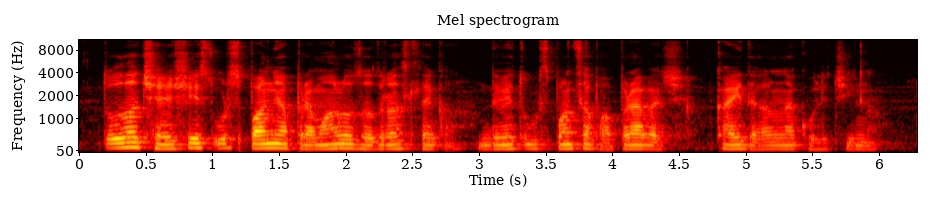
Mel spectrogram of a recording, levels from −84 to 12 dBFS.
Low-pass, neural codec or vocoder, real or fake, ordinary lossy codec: none; none; real; none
